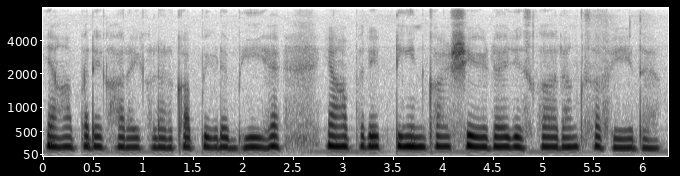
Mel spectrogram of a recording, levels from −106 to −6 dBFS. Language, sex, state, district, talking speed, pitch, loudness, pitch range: Hindi, female, Chhattisgarh, Kabirdham, 200 wpm, 195 Hz, -17 LUFS, 185-200 Hz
